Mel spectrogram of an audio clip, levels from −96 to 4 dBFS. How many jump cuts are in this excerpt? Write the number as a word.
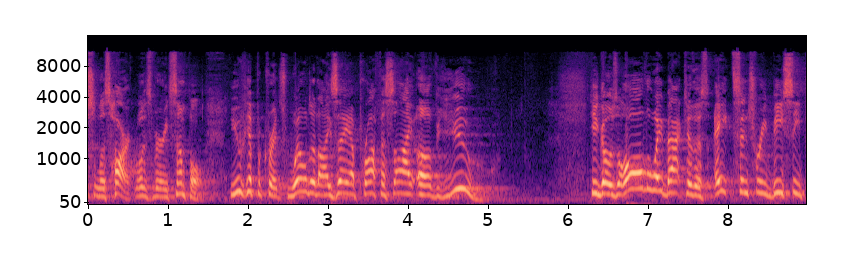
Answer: one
